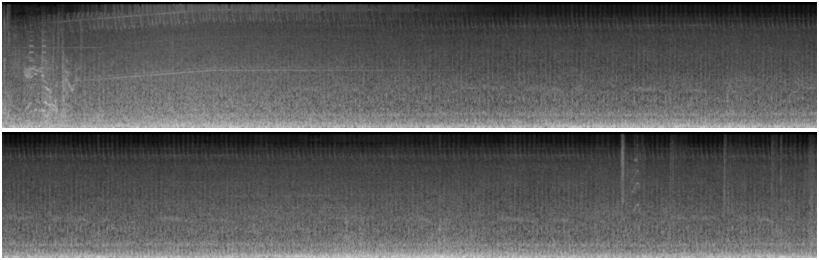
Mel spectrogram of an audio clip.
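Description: A helicopter in Metal Gear Solid V: The Phantom Pain gains altitude with a loud, steady rotor and engine roar that holds constant and close for the whole stretch, with no break.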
